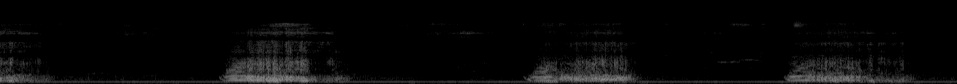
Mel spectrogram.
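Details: Snoring recorded July 17, 2023: three loud rattling snores, about 21 a minute, over a steady background hum; ordinary snoring.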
